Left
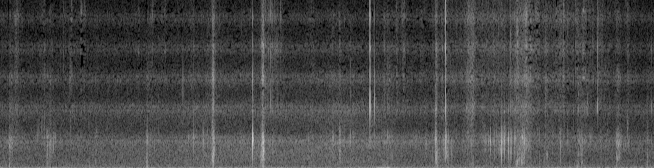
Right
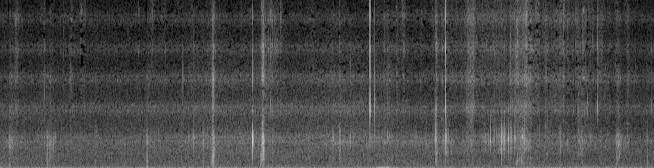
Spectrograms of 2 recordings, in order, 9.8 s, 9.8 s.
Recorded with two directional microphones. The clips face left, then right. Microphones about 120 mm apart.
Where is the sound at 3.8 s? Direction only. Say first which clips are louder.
Left 1 dB; 5° left (ahead or behind).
